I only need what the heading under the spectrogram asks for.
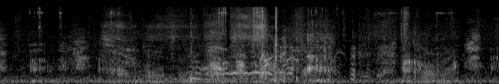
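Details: Barney the pug making weird noises while playing with Sunny the boxer: rough, breathy snorts and grunts with occasional whiny squeaks, coming in irregular bursts against a noisy room background.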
